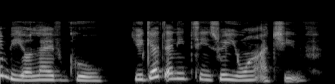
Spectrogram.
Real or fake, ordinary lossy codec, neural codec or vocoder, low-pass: real; none; none; none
